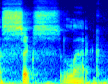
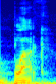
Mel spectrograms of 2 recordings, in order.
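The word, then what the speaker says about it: 6lack: By 6 Lack or Black. I think that's how you pronounce it. Is Black, but yeah, it's 6 Lack.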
